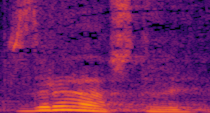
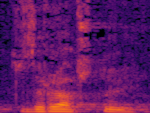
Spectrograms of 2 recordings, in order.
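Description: First: The greeting sounds warm and attentive. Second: The greeting sounds cold and offhand. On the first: The speaker shows attention and affection to the person greeted. The speaker calls it right. "здесь было больше внимания. Может быть, и любовь" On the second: The speaker pays little attention to the person greeted. The speaker calls it wrong. "А первое не понравилось"

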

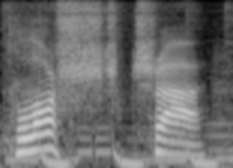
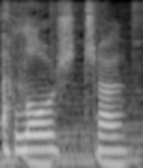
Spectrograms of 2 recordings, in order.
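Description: First: It is said with a tightly clenched jaw. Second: It is said softly with a relaxed jaw. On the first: This imitates someone mocking the language. The speaker calls it wrong. "прям вот очень зажимает это свое челюсть" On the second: This is how the language really sounds. The speaker calls it right. "все очень мягко"

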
